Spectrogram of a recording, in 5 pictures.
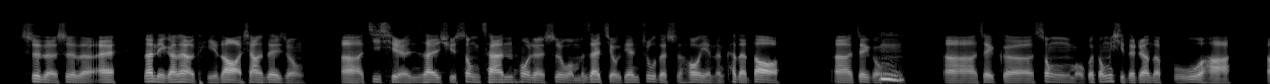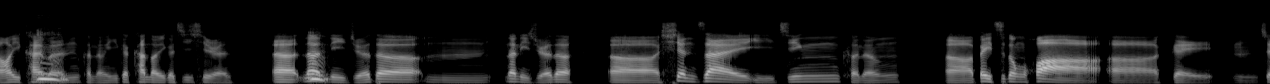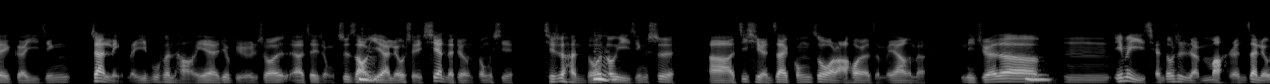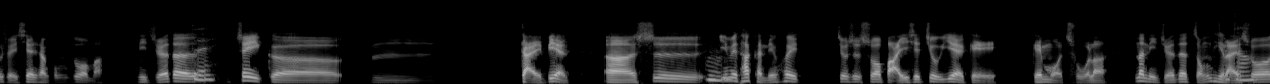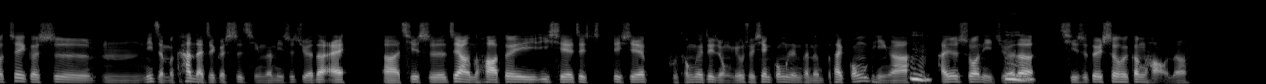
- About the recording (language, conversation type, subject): Chinese, podcast, 未来的工作会被自动化取代吗？
- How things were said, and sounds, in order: tapping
